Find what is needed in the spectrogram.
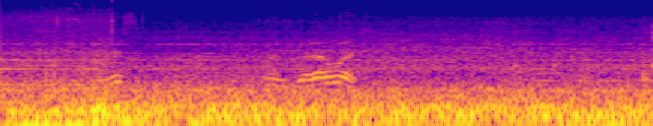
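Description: Steady low rumble of road and engine noise inside a moving car's cabin, with a faint voice briefly about two seconds in.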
